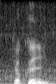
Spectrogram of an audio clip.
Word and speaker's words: juckeln: ein wor noch mal wie wird das ausgesprochen jokeln jokeln jckeln keine Ahnung juckeln juckeln genau damit juckeln wir mal rüber juckel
